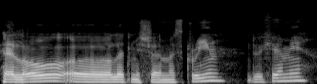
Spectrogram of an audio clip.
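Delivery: ordinary delivery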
